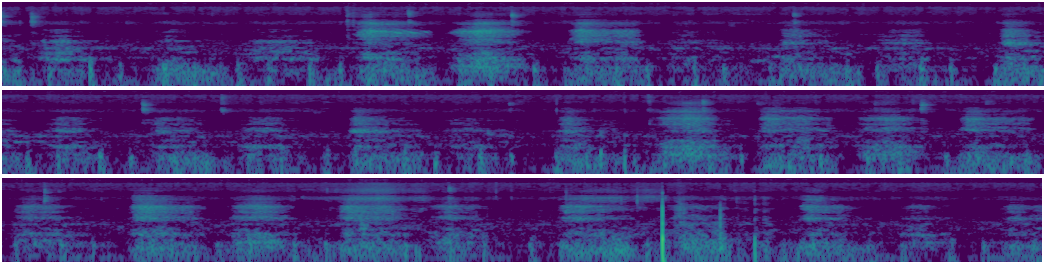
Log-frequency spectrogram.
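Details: Quick, regular muffled thumps of a fast heartbeat with stomach growling mixed in, recorded by the person themselves: fast heartbeat with bowel sounds.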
